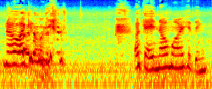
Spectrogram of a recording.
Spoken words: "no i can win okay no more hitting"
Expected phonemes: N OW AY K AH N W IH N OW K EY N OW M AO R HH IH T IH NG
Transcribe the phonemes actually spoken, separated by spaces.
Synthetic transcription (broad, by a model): N OW AY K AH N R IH OW K EY N OW M AO R HH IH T IH NG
